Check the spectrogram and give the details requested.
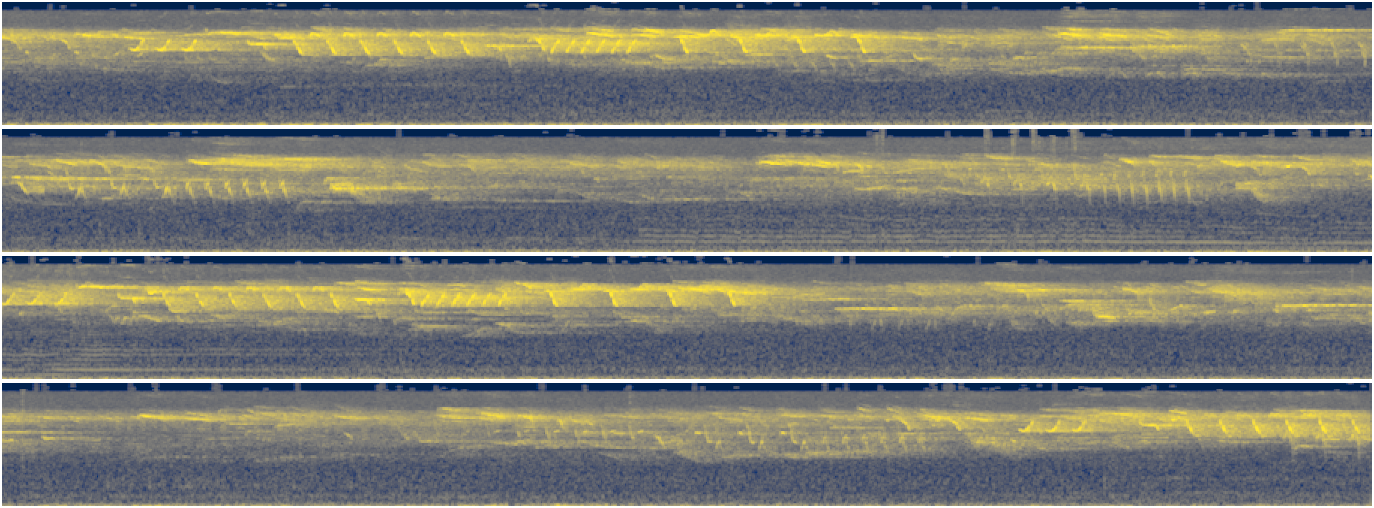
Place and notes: Montigny-le-Tilleul, Belgique - Birds in the forest
Lot of juvenile Great Tit, anxious Great Spotted Woodpecker (tip... tip... tip...), Common Chaffinch.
